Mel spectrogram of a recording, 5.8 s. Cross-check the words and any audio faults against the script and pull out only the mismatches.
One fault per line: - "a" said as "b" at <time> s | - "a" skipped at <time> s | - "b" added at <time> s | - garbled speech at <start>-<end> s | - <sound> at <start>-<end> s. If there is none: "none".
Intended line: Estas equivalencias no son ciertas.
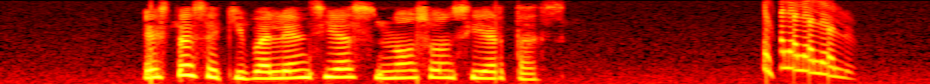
- chirp at 4.8-5.4 s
